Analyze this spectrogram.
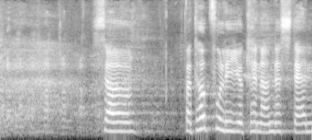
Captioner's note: laughter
